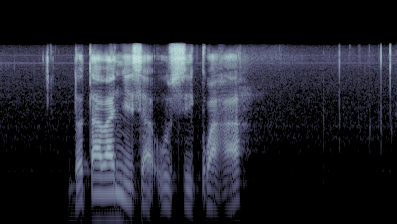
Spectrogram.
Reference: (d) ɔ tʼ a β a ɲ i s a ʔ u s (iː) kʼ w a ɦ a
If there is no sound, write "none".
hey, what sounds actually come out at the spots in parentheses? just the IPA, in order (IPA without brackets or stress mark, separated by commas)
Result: d, i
